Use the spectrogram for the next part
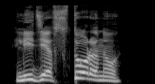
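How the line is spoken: Shouting father. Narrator (Russian): закричал папа

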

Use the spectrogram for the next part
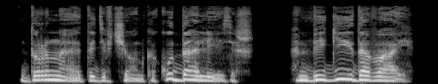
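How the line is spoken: Hissing. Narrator (Russian): шипел господин Ахрелий

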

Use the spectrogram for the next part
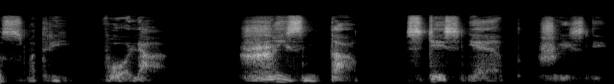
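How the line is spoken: Halting, eager whisper. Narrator (Russian): шептал сбивчиво и как-то жадно

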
